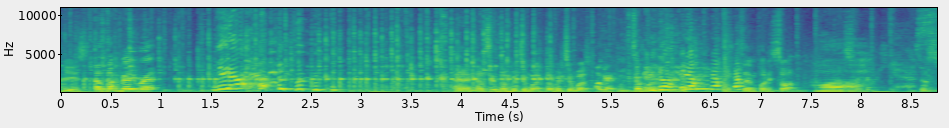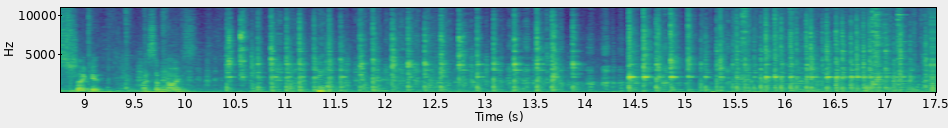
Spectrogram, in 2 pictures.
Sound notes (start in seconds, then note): 2.4 clanking; 10.2 banging; 11.3 panting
